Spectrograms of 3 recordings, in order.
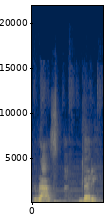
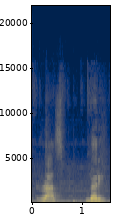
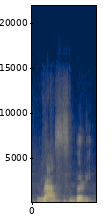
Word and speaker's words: raspberry: If we go by the spelling, it's pronounced as raspberry. Raspberry. But is that the way to pronounce it? Absolutely not. The P in rasp is silent. We have to pronounce it as raspberry.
